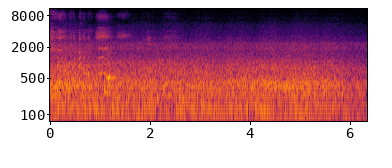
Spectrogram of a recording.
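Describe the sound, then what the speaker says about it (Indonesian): A train rolls past on tracks right beside a house, a loud steady rumble and rattle of rail cars filling the whole stretch without letting up. "Bentar ya Mbak, keretanya lewat."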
